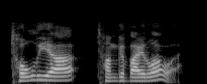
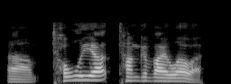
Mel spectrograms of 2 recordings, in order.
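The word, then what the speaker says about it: Taulia Tagovailoa: Plus, they got Tolia Tungavailoa. And that is pronounced correctly, by the way, for all of you Rundown Nations waiting for me to mispronounce the name. Tolia Tungavailoa.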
